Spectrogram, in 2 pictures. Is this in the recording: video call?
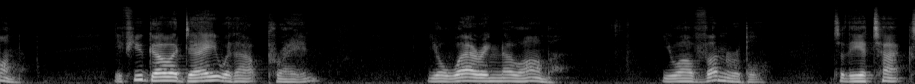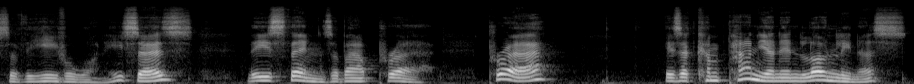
no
